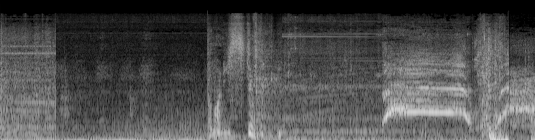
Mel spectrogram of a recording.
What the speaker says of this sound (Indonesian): mendengarkan teriakan dari salah satu temannya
